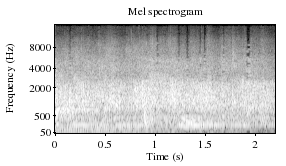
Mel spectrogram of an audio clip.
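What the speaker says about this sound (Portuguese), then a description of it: "Dá um aplauso para Jesus" Steady applause from a large church congregation, a dense wash of clapping that holds at an even level throughout, with faint voices underneath.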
